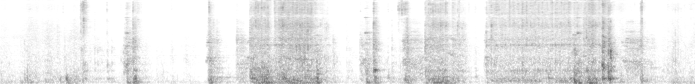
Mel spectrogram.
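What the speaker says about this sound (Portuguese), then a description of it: "E vou passar a minha costura em cima dessa marcação" Sewing machine running a straight seam on a fabric necessaire box, in several close bursts of rapid stitching separated by short pauses.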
